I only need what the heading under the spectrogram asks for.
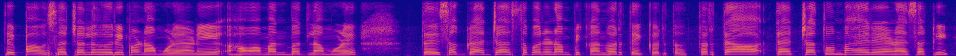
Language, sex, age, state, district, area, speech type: Marathi, female, 45-60, Maharashtra, Pune, urban, spontaneous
